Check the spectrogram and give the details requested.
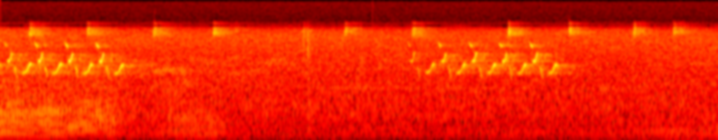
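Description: A songbird singing two short phrases of five or six quick, high, rising notes, one at the start and one about four seconds in. A low hum fades out over the first two seconds.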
